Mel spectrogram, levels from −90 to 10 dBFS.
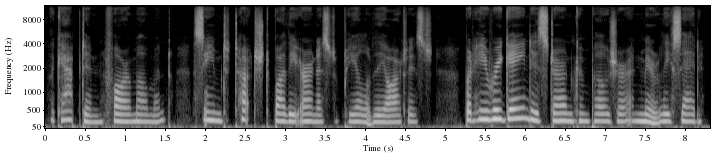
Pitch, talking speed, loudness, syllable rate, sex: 205 Hz, 165 wpm, -21 LUFS, 5.0 syllables/s, female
